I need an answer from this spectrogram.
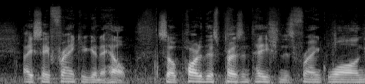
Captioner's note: rustles papers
